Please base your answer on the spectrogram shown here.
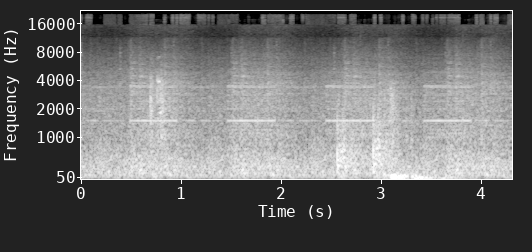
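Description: A train rumbles along in Resident Evil 2, a steady close mechanical drone with faint rhythmic clatter and brief tonal squeals, ending in a heavier thump.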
